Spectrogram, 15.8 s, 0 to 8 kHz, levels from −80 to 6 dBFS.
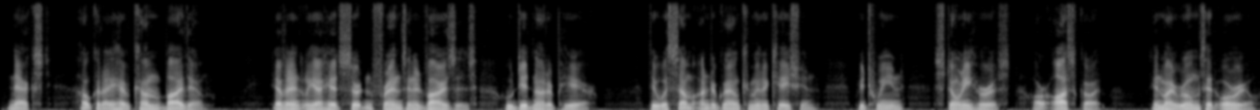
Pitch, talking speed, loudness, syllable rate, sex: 120 Hz, 125 wpm, -19 LUFS, 4.4 syllables/s, male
